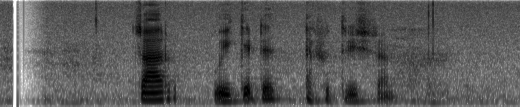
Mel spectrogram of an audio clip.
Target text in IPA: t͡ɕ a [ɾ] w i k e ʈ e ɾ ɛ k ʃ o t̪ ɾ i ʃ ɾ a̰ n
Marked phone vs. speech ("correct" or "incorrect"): correct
